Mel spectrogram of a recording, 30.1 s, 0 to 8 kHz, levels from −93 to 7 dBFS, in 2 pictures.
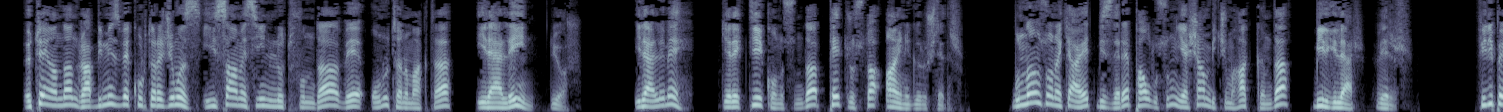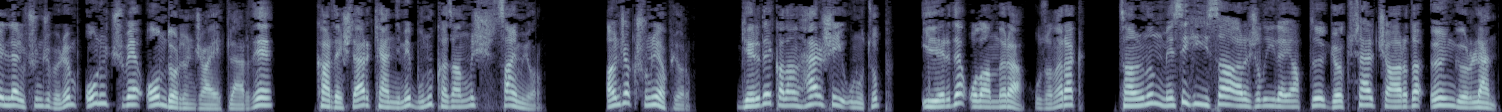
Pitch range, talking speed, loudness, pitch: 145-195 Hz, 120 wpm, -20 LUFS, 170 Hz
